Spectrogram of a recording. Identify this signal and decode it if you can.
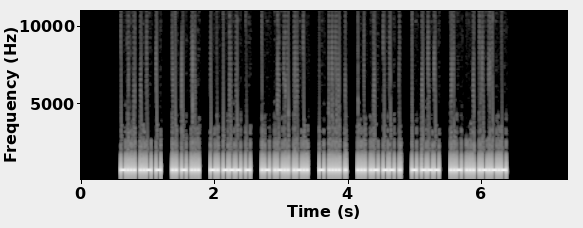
Morse code, heard as a keyed tone, about 50 wpm, 700 Hz. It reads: BUT ITS NOT ALL THE SAME TO US.
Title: Sentences from Top 600 Words 50wpm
